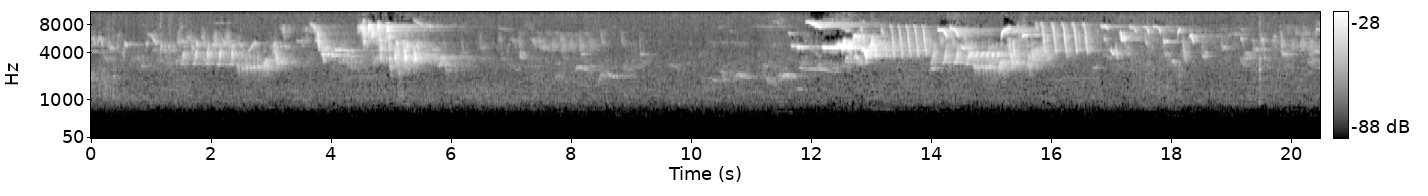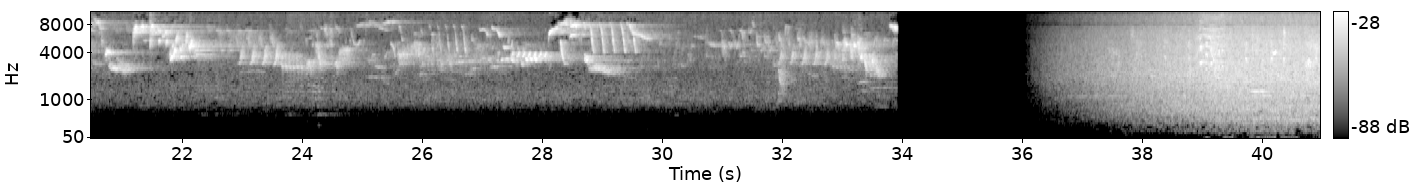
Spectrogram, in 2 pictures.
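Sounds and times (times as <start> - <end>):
songbird chirps and trills: 10.5 - 33.9, 37.0 - 40.9.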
